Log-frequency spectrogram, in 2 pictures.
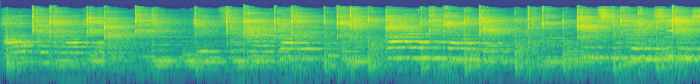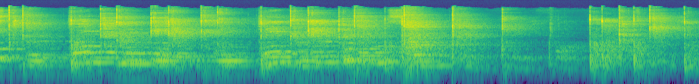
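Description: Tap dancing shoes strike a hard floor in dense, rapid, irregular bursts of crisp clicks and heel thumps, loud and almost continuous throughout.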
